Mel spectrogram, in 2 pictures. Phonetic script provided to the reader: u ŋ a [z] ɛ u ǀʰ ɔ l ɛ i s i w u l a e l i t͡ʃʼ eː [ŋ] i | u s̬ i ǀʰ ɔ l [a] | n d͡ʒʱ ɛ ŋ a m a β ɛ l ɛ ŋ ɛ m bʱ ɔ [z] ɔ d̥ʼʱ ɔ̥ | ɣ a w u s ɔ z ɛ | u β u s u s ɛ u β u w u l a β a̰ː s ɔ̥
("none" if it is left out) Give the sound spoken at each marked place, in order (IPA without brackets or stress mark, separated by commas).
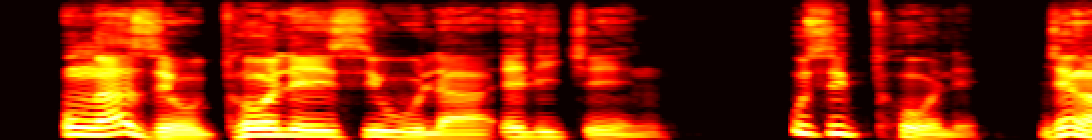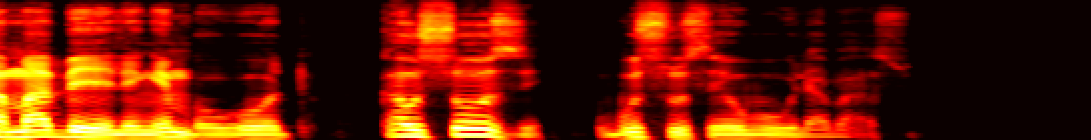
z, n, ɛ, ɣ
